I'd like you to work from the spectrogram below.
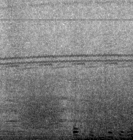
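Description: A Harrier jet's engine roars in jet mode in the PlayStation game Eagle One: Harrier Attack, a steady rumble that swells abruptly louder and deeper midway through.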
